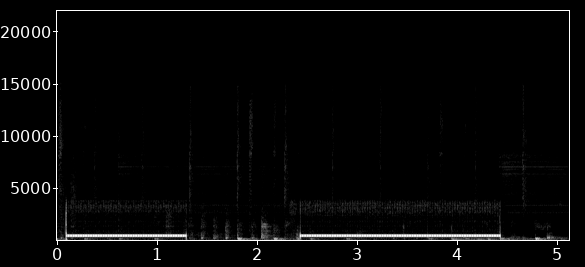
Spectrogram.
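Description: A phone call to the human resources line of a large company in Mid-Mo rings out through the earpiece: two long, steady electronic tones separated by a short pause, clear and fairly loud, with faint background noise and no one speaking.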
